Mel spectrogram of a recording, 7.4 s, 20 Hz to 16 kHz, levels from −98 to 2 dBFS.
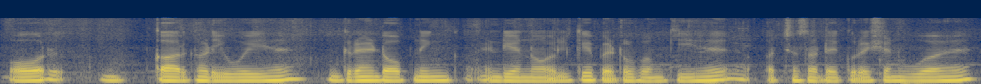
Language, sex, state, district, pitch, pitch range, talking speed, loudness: Hindi, male, Madhya Pradesh, Bhopal, 125 Hz, 120-135 Hz, 145 wpm, -15 LUFS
